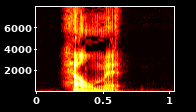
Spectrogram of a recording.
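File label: "helmet", American English; gcompris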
